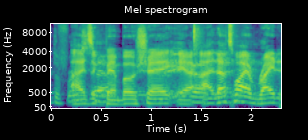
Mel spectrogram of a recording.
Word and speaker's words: Bamgbose: Bamgbose, Said it right the first Isaac time. Bamgbose.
